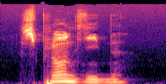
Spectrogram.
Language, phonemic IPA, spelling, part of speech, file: French, /splɑ̃.did/, splendide, adjective, Fr-splendide.ogg
- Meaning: splendid; magnificent; impressive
